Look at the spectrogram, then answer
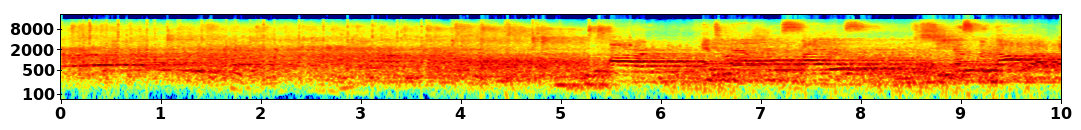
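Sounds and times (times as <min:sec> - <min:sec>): audience applauding: 0:00.0 - 0:05.1
crowd voices: 0:00.0 - 0:10.0.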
